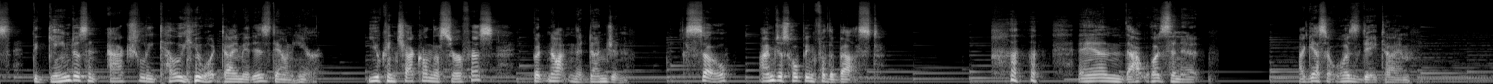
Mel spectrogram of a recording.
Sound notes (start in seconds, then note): 9.9 chuckles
